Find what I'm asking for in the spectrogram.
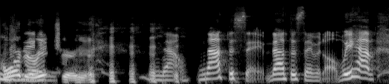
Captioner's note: laughs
